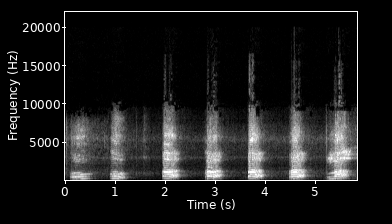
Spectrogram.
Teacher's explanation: या वर्णांचा जेव्हा तुम्ही उच्चार करत असता त्यावेळेस ओठांचा वापर करावा लागत आहे. तुम्ही जर तुमचे दोन्ही ओठ जर धरून ठेवला आणि यांचा जर उच्चार करायला बघलात तर उच्चार मुळीच होणार नाही.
